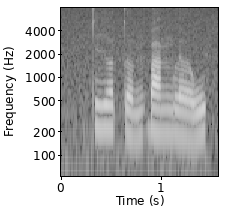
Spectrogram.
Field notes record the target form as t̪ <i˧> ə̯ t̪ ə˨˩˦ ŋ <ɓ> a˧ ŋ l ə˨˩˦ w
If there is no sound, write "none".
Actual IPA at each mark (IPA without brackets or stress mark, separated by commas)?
i˧, ɓ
